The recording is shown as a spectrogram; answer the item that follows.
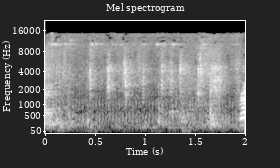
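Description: Faint scuffing and light taps of a small dog's paws on a hard vinyl floor as it turns following a food lure.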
